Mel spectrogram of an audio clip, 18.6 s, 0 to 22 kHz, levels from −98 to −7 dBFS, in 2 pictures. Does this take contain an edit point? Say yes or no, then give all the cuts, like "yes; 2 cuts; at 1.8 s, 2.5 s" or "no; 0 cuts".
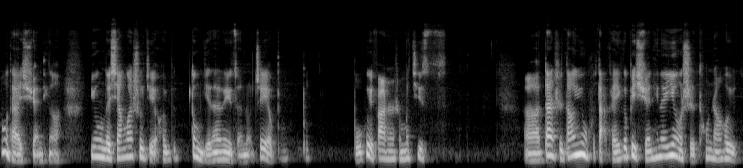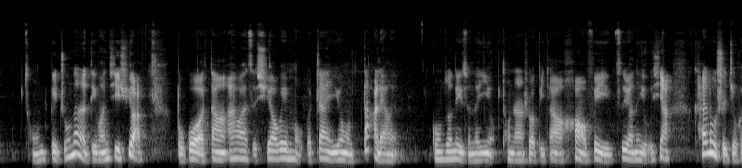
no; 0 cuts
